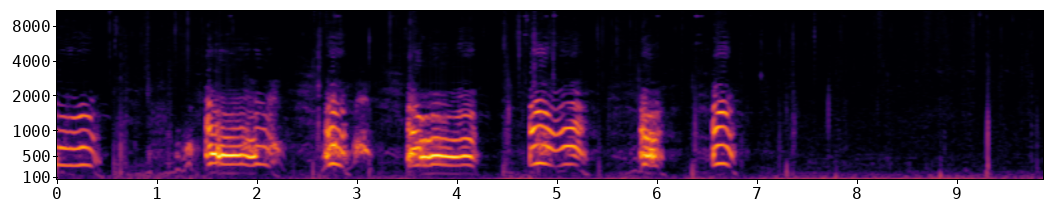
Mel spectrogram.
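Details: Female hound dog up for adoption, kept in a foster home, giving six loud bays over ten seconds, each a sustained harmonic tone with a wavering, bending pitch, separated by short pauses over a quiet low hum.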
